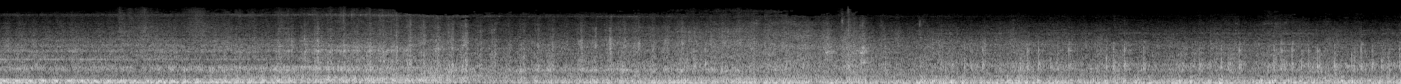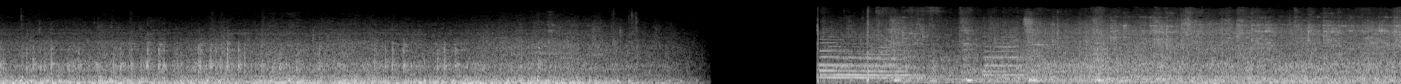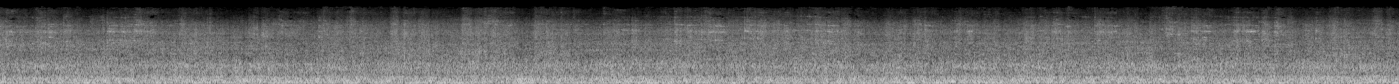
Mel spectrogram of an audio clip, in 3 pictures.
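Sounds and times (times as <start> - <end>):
train clattering rumble: 0.0 - 20.9, 22.8 - 42.0.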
